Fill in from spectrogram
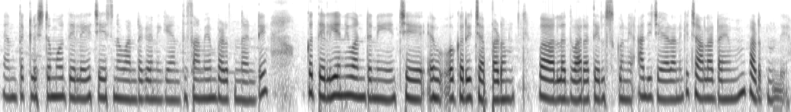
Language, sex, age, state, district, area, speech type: Telugu, female, 45-60, Andhra Pradesh, Konaseema, rural, spontaneous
